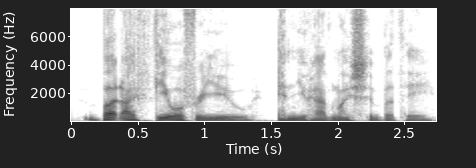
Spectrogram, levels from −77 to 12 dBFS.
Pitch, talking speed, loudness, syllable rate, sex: 95 Hz, 220 wpm, -19 LUFS, 5.0 syllables/s, male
